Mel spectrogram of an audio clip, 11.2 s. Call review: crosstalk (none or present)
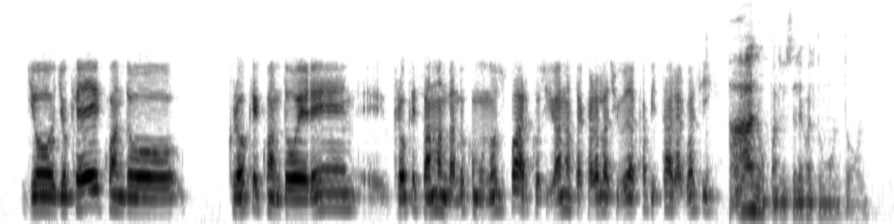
none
